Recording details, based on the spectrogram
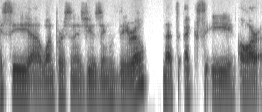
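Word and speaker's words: Xero: So here I see one person is using Zero.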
